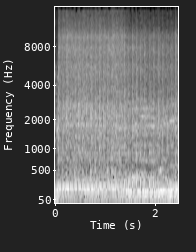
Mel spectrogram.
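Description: Live punk rock band playing loud, with the drum kit to the fore: busy drumming and cymbals over a bass line, with no vocals.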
